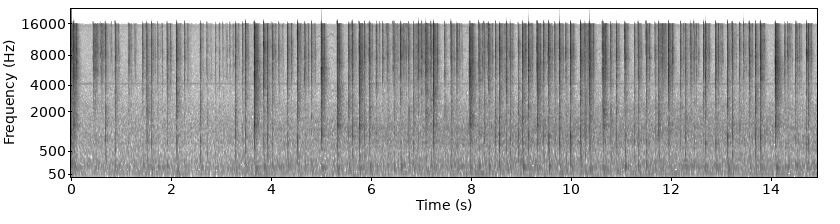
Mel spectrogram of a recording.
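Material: Plastic.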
